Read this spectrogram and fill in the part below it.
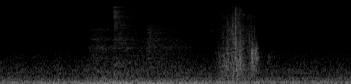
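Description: Paper rustles as a notebook page is turned.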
